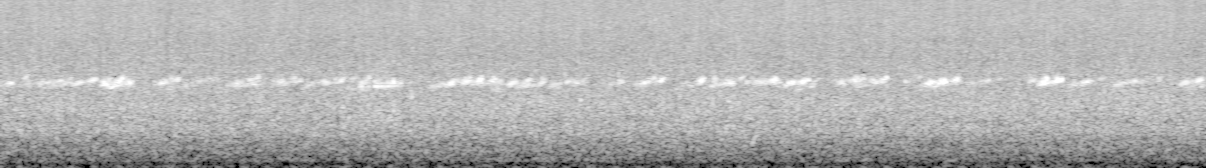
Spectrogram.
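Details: Frogs calling by a river in a pristine forest, with moss-covered ground and trees: a near-continuous chorus of short, high, chirping croaks in rapid strings, over a steady rushing roar of flowing water.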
